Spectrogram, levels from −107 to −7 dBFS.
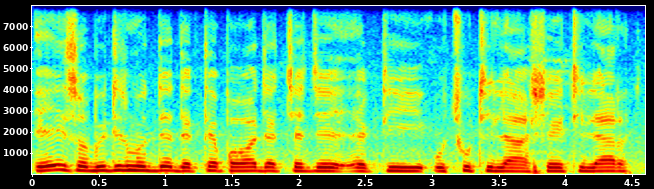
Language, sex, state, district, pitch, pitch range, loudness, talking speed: Bengali, male, Assam, Hailakandi, 170 Hz, 165-185 Hz, -12 LUFS, 145 wpm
